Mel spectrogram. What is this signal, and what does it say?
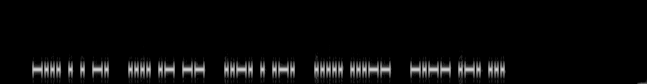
Morse code, heard as a keyed tone, about 40 wpm, 700 Hz. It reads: BEEN HAM FER 53 YRS
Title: Practice QSO - Exchange 3 - More Info - 40wpm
